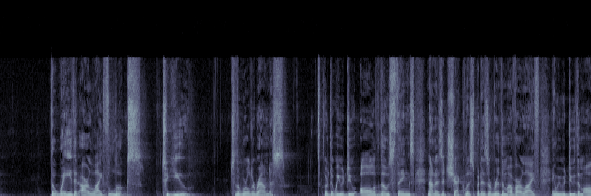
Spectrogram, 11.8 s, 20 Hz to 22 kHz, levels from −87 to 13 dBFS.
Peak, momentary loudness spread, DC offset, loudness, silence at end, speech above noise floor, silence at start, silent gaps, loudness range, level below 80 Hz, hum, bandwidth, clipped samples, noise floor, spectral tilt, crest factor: -6 dBFS; 7 LU; under 0.1%; -25 LUFS; 0 s; 40 dB; 1 s; none; 3 LU; -76 dBFS; none; 16.5 kHz; under 0.1%; -65 dBFS; -4 dB/octave; 20 dB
